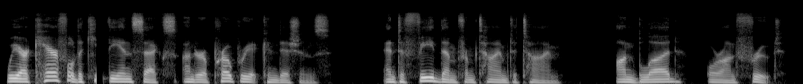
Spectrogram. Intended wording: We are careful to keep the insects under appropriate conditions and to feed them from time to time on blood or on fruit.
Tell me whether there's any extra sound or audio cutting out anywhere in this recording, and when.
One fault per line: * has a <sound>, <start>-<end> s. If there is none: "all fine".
* has a dropout, 1.0-1.0 s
